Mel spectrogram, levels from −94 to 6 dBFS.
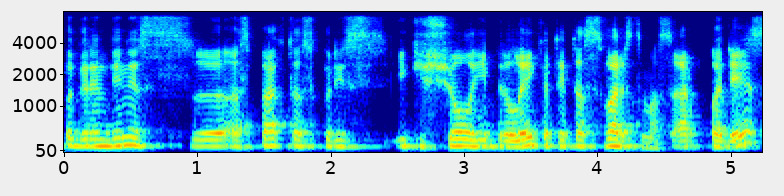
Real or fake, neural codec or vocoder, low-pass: real; none; 7.2 kHz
